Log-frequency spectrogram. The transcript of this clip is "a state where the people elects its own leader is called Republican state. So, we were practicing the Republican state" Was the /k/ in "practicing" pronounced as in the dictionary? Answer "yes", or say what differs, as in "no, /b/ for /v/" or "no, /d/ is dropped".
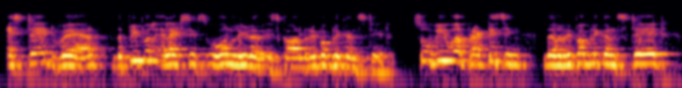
yes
